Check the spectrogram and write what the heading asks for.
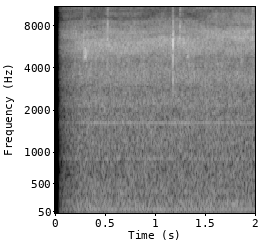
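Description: A car's engine and road noise as a steady low rumble, heard from inside the car.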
